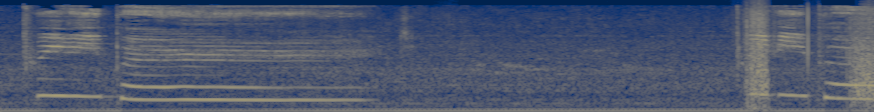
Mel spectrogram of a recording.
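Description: A woman's voice singing one long held note to a pet budgie, dropping slightly in pitch just after it starts and lasting well over a second, over a steady low hum. A few short sharp clicks come near the end.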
